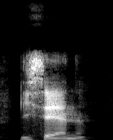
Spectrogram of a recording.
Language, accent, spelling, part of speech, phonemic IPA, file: French, France, lycéenne, noun, /li.se.ɛn/, LL-Q150 (fra)-lycéenne.wav
- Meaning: female equivalent of lycéen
